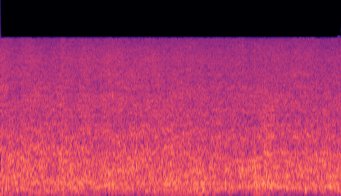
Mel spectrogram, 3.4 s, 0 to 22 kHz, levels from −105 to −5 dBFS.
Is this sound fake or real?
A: fake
